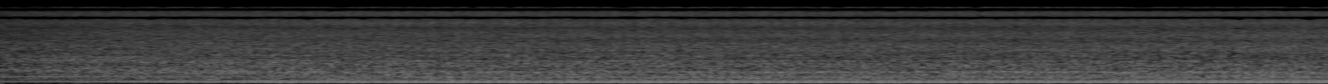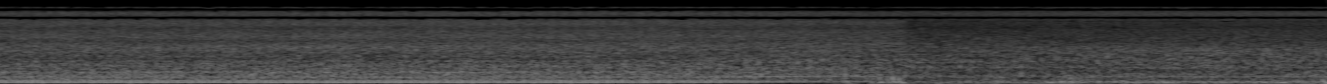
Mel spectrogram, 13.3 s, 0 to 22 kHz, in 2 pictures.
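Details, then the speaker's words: Holmes HABF-20 box fan (Feb 1997), seller's note said "hums"; motor cleaned and freshly oiled. Steady hum, then power off and a quiet, decent coast-down with no grinding or rattle; oil probably still working its way in. "Spin down should be a decent anyway. Not bad. Oil's probably got to work its way in there a little bit yet."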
